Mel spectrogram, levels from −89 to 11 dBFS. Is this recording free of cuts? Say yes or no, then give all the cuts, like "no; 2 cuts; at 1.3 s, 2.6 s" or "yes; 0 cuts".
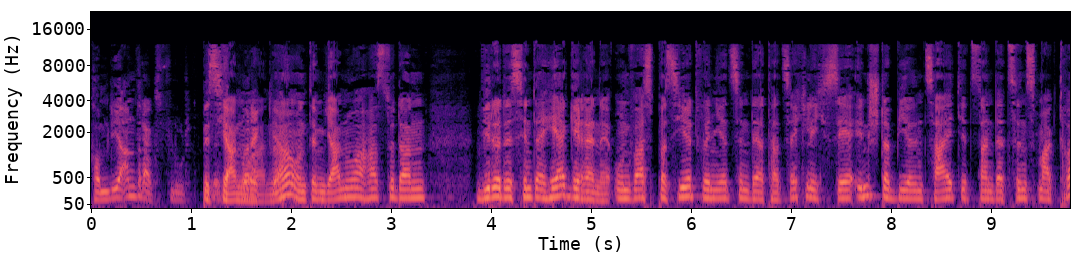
yes; 0 cuts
